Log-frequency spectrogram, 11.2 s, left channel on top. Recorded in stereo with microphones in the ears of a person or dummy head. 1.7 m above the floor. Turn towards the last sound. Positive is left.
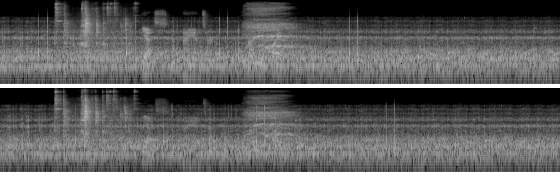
turn(degrees=20)  # may be behind; listen again after turning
